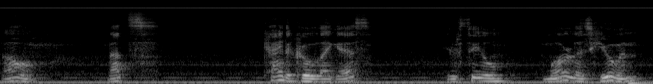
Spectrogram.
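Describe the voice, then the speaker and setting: A man's voice: mid-range voice, takes it slowly, slight background noise, low-quality recording. A man commenting in character during a video game playthrough, musing aloud in a hesitant way. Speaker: gamer playing in character. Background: loud game music.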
